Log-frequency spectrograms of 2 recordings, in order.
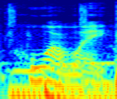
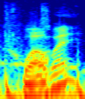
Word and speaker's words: Huawei: Kā jūs izrunājat šo vārdu? – Huawei. – Huawei? Huawei. – Huawei? Huawei. – Labi, ka jūs nesaucat viņus par Huawei.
